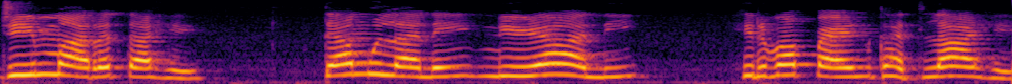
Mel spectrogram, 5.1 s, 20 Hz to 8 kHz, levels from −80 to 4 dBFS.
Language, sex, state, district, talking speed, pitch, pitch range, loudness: Marathi, female, Maharashtra, Solapur, 130 wpm, 325 Hz, 300-350 Hz, -11 LUFS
